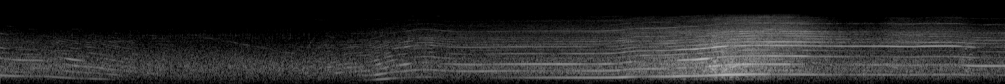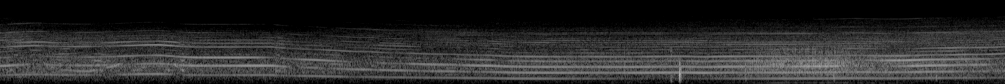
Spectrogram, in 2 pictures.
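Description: A small model aircraft's motor whines overhead, rising and falling in pitch.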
